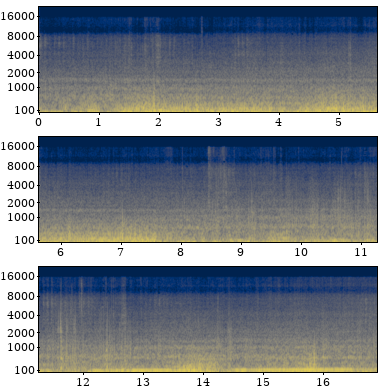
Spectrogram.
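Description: A car's interior rattles and clatters over bumps.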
